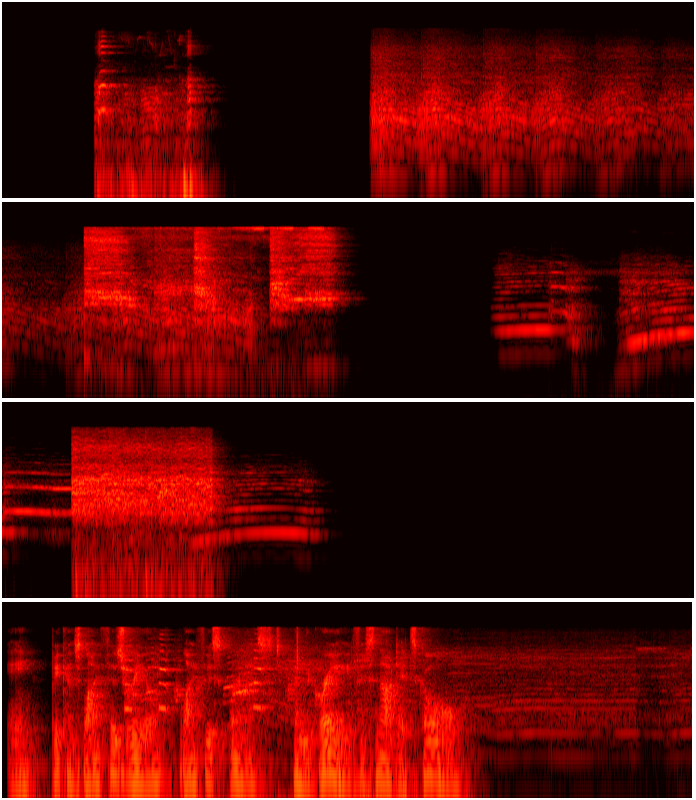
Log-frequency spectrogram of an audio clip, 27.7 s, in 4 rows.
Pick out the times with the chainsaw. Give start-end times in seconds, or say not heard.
3.6-9.4, 23.2-27.6.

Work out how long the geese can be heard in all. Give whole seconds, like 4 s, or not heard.
7 s.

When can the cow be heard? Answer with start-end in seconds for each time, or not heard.
11.8-17.0.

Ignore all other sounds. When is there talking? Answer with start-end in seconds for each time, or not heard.
20.8-25.5.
